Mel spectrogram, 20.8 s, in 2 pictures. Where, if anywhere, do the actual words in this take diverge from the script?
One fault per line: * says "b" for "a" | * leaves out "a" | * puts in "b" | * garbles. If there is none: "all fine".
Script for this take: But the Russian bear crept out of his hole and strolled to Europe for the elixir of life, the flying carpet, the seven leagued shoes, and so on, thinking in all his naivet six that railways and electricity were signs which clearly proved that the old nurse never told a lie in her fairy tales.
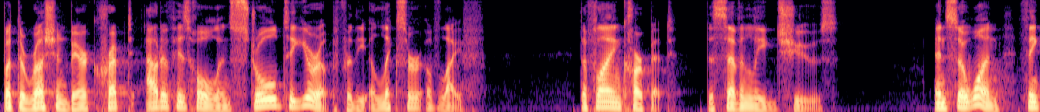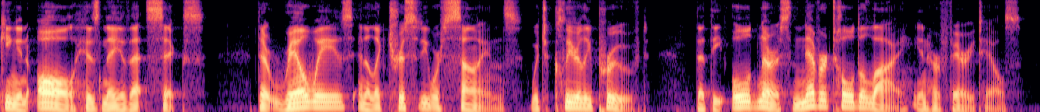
* says "one" for "on"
